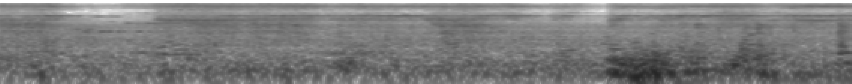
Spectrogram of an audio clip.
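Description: A train running on the rails with a thin, steady high-pitched wheel squeal over its noise; a louder low rumble comes in about four seconds in.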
